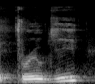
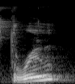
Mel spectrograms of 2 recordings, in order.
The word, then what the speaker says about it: through: change here's what happened in some words the GH disappeared completely like in the words through and bought okay so you don't say through and you don't say Bachi you totally eliminate those GH sounds through and bought in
